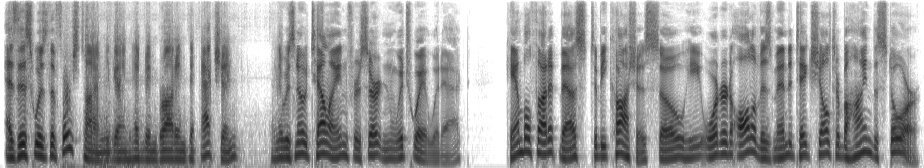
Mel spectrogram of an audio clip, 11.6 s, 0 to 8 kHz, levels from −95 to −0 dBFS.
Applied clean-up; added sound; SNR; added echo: neural separator model SepFormer DNS4.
